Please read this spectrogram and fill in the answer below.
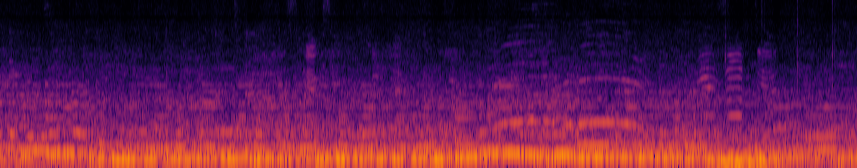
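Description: Electric bass guitar played solo, live and amplified: a continuous run of dense, fast low notes.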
